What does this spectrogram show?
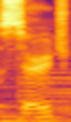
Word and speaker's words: Serge: so I called listen I say Serge I know some people want me to say Sergei like voice it's spelled here yo Sergey see now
